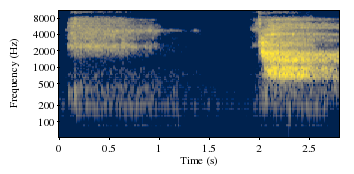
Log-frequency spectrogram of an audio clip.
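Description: A deep breath is drawn as two long, airy breath sounds separated by a short silent pause, soft and breathy, with no talking.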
